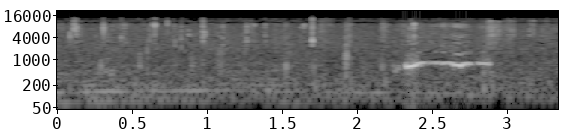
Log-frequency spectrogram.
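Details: Pet cat known for seeming to talk, recorded 14 October 2017; a single brief, steady meow near the end after quiet room noise and a low hum.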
